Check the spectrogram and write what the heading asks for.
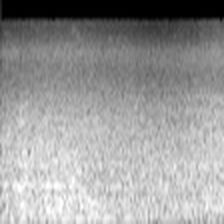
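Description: Honda Scoopy scooter's single-cylinder four-stroke engine idling steadily, being warmed up.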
